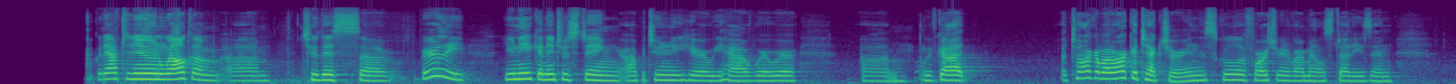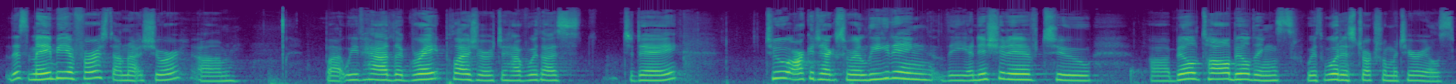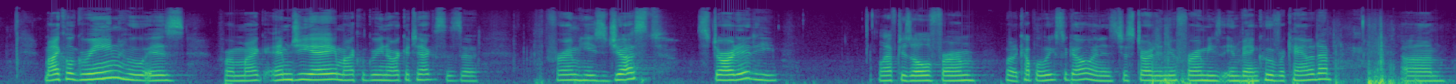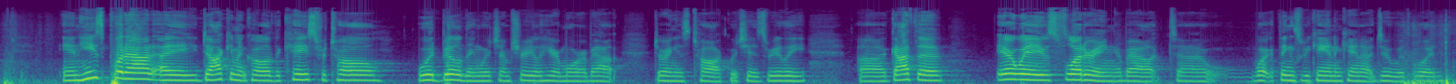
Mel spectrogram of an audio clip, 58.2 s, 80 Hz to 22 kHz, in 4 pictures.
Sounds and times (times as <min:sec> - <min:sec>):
Speech: 0:00.9 - 0:08.0, 0:08.6 - 0:09.8, 0:10.6 - 0:14.0, 0:14.6 - 0:17.0, 0:17.8 - 0:21.4, 0:22.2 - 0:34.0, 0:34.6 - 0:37.0, 0:37.8 - 0:42.5, 0:43.1 - 0:43.7, 0:44.3 - 0:58.2.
